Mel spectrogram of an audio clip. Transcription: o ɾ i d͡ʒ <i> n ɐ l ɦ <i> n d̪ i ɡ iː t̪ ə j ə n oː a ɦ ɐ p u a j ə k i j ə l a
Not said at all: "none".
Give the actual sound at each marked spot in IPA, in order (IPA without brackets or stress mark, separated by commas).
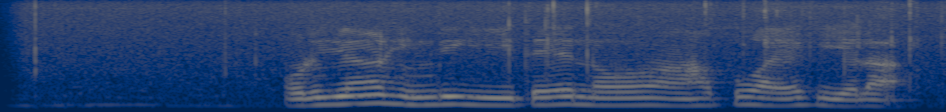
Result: i, i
